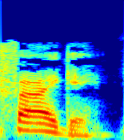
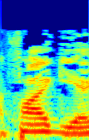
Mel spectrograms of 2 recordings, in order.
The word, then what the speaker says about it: Feige: Kevin Feige. – Yeah, Feige.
